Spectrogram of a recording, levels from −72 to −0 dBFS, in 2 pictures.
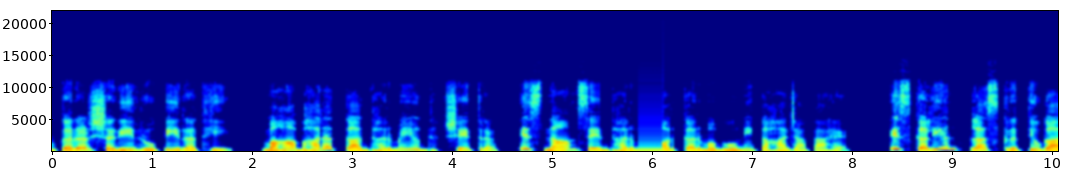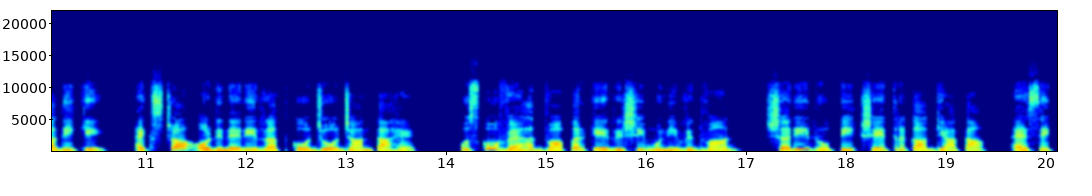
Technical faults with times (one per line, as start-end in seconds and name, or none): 5.86-6.10 system hang loop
